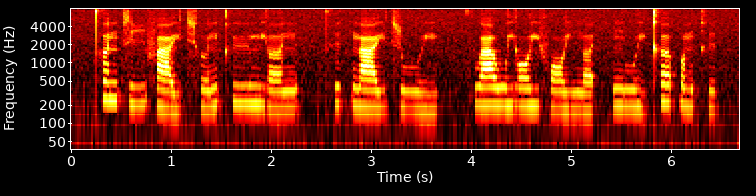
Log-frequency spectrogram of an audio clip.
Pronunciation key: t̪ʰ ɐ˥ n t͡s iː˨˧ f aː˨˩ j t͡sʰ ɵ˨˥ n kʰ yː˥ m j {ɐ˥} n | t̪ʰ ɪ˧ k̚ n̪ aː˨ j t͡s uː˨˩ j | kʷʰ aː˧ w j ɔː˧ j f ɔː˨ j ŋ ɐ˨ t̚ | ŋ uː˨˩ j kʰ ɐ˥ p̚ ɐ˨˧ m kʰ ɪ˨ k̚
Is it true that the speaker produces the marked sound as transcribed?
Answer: no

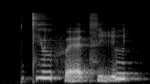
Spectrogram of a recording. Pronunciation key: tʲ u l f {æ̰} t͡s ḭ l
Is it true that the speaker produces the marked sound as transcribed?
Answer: no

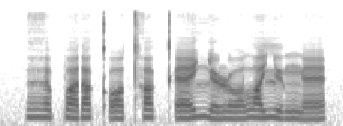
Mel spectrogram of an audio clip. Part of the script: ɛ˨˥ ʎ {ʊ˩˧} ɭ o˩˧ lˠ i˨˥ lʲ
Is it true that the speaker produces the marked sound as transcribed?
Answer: no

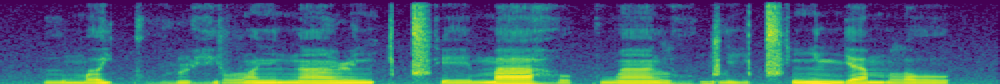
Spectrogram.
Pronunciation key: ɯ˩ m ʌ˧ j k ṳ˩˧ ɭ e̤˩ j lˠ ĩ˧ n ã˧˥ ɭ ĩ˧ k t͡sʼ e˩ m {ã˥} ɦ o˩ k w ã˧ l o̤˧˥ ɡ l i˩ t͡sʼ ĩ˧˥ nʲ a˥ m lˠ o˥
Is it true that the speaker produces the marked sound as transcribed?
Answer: no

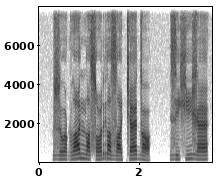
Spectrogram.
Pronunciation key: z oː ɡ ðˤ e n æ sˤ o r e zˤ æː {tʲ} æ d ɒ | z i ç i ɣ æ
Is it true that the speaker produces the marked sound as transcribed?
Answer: no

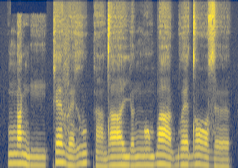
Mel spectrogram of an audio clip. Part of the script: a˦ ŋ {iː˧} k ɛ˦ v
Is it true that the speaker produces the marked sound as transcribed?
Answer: no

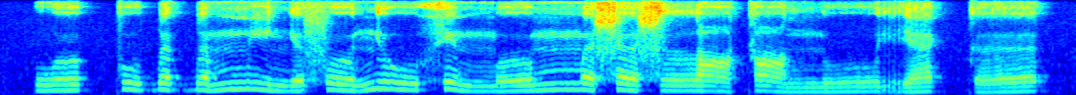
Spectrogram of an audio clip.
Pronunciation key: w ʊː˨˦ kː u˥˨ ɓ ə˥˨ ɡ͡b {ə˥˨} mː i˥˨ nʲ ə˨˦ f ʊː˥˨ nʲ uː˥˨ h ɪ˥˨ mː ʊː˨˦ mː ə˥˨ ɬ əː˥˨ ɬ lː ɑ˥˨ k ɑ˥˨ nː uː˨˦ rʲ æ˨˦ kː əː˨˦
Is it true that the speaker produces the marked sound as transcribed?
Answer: yes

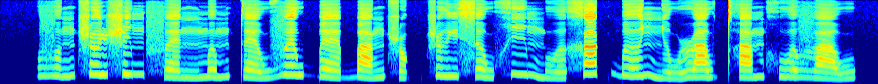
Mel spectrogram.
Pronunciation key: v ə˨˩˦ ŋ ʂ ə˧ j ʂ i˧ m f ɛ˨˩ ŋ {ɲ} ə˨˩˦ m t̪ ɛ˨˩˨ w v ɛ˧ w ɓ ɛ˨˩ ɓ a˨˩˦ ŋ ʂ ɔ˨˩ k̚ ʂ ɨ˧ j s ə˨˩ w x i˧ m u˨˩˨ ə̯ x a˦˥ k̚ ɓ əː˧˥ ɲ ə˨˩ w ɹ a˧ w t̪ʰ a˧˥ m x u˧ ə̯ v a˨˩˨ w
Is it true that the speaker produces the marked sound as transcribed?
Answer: no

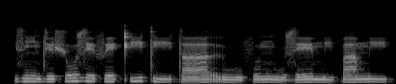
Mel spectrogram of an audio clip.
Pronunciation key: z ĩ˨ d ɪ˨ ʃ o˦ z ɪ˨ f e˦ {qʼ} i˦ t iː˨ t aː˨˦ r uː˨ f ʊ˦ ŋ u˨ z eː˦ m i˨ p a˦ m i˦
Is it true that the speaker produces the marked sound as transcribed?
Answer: no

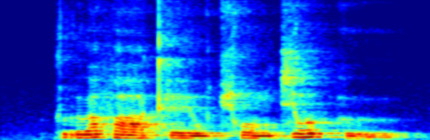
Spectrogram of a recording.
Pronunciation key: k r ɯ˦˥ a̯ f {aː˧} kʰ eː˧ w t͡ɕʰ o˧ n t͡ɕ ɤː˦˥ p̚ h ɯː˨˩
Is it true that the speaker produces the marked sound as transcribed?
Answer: yes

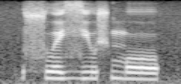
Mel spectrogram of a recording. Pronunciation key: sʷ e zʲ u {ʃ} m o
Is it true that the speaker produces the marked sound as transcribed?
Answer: yes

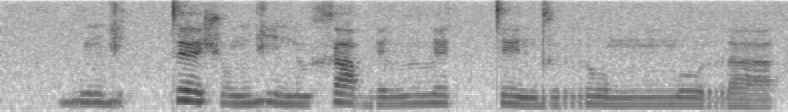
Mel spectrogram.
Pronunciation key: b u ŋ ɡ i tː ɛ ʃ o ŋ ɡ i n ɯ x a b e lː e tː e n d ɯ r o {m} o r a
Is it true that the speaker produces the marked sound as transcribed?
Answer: no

